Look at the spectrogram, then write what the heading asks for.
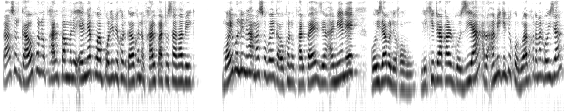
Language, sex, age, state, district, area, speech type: Assamese, female, 45-60, Assam, Barpeta, rural, spontaneous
